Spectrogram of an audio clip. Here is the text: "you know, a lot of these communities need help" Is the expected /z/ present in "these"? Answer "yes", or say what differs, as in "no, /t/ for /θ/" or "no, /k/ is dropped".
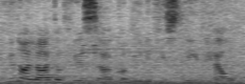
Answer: no, /s/ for /z/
